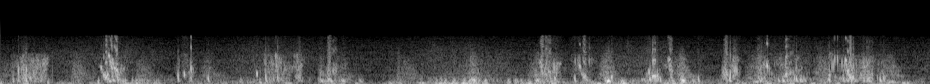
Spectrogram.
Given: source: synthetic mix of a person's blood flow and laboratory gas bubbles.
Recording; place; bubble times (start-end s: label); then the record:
Doppler ultrasound of blood flow; subclavian vein
0.10-0.49 s: bubbles
0.97-1.29 s: bubbles
1.75-1.98 s: bubbles
2.04-2.13 s: bubbles
2.53-3.05 s: bubbles
3.17-3.51 s: bubbles
5.38-5.63 s: bubbles
5.71-5.95 s: bubbles
6.08-6.16 s: bubbles
6.38-6.77 s: bubbles
6.95-7.04 s: bubbles
7.21-7.41 s: bubbles
7.56-8.10 s: bubbles
8.25-8.89 s: bubbles
From the record:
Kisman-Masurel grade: 232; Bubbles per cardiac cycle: several, 3 to 8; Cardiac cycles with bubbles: 50 to 99%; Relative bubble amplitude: moderate (0.250 to 0.450); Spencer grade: 3 (all of the cardiac periods contain showers or single bubble signals, but not dominating or overriding the cardiac motion signals); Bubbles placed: anywhere in the cardiac cycle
